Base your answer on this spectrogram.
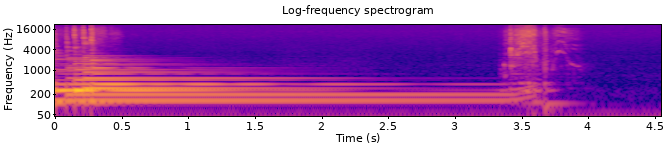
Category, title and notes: Music > Solo instrument
acoustic guitar pretty chord 1
acosutic guitar chord chords string strings pretty dissonant riff solo instrument slap twang knock
string, strings, dissonant, slap, chords, twang, solo, acosutic, knock, riff, instrument, pretty, guitar, chord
